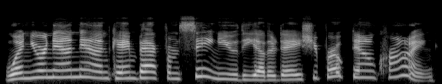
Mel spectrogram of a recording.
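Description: A woman narrator acts out a male schoolteacher in an audiobook novel. He is earnest, insistent and exasperated, speaking in educated phrases. The voice is bright and forward, recorded very dry. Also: high-pitched, unhurried, no room sound, pitched above the performer's own voice. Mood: pleading. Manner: pleading, insistent, educated diction.

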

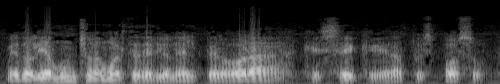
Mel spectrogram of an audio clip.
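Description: Deep-voiced, husky rural Mexican detective. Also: male voice, animated, fast talker, lo-fi sound. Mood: sorrowful, earnest. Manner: folksy country speech full of rustic colloquialisms. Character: stubborn, vengeful rural Mexican detective, blunt and earnest. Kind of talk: Spanish-language radio serial acting.

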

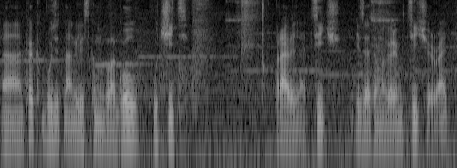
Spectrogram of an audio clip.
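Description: A man in his twenties giving an informal language lesson as a teacher, explaining phrases in a halting, hesitant way. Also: low-pitched, steady tone, a little mellow, a little hiss or hum. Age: 20s. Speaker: English teacher.

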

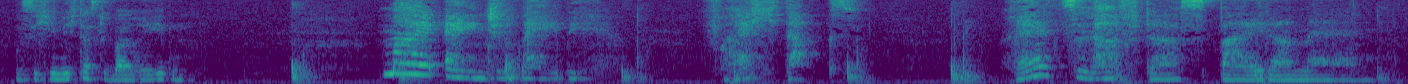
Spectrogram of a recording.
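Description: A woman's voice: fairly low pitch, background noise. A woman playing a volatile, lovestruck bohemian actress exasperated with her lover, theatrical and swinging between muttering and outbursts, in a German radio drama. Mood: irritated, then tender, dreamy.

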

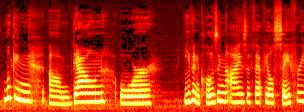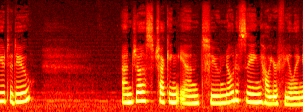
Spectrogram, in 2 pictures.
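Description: Soft-spoken woman guiding meditation, gravelly. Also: on the high side. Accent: American. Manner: slow, soft-spoken, calm guidance with pauses. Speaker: mindfulness guide. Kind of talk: guided body scan meditation.

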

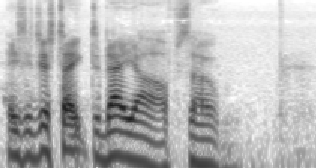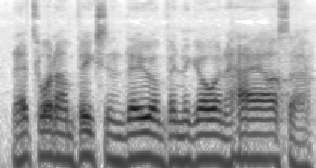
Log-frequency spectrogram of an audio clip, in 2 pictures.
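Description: A hoarse man in his thirties with a Southern US accent, rambling cheerfully in a folksy way to a phone camera while standing outdoors in the woods. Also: mid-range voice, normal speed, warm tone, no echo. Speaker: farm and hunting channel host. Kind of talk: casual vlog talk to camera. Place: outdoors in woods beside a truck. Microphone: phone camera at arm's length.

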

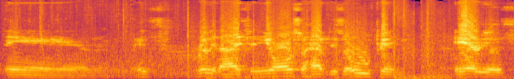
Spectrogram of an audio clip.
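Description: Brazilian-accented man, Portuguese native, halting gameplay commentary, steady hiss under the voice. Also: mid-range voice. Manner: halting, searching for words, many restarts. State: coughing from allergy. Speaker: gamer. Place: friend's house while traveling. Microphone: makeshift mic, not his usual. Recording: noisy, poor-quality home recording.

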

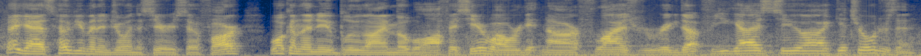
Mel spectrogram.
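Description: A man's voice: lowish voice, fast talker, fairly bright tone, a little hiss or hum. A young adult man talking casually as a vlog co-host.

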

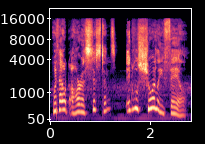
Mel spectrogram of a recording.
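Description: A man voicing a small, humble sprite courtier who reasons gently and formally in a fantasy story. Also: extremely high pitch, big pitch swings, moderate pace, husky, soft background music, voice pushed up, heavily acted. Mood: quietly persuasive.

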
